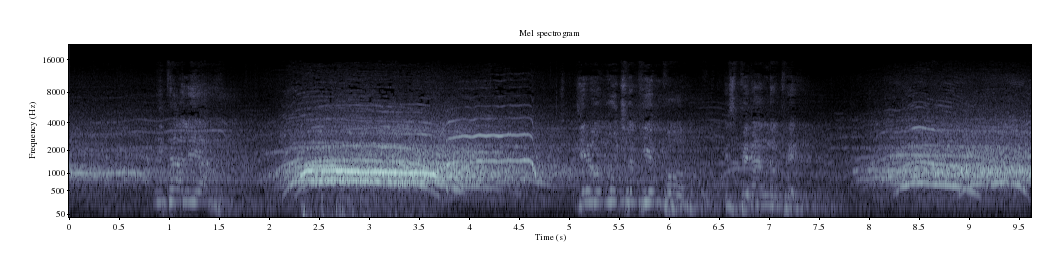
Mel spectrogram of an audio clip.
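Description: A man sings into a microphone, heard loudly through loudspeakers in a large echoing space.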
